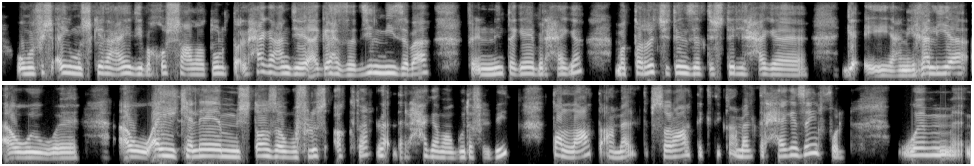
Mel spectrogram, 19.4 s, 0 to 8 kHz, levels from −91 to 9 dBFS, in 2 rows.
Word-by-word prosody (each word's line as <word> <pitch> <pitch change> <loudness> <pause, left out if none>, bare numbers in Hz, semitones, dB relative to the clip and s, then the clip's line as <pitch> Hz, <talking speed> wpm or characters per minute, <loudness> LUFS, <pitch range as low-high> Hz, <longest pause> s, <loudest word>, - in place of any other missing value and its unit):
وما 190 +1 +2
فيش 220 +3 +2
أي 215 0 +2
مشكلة 195 +1 +1
عادي 185 +1 +1
باخُش 195 +4 -1
على 170 0 0
طول 195 +3 -1
ط - - -5
الحاجة 240 -2 +1
عندي 190 -1 +2
بقى 180 -1 +4
جاهزة، 180 -3 +1
دي 170 +7 -1
الميزة 210 -4 +2
بقى 185 +6 0 0.4
في - - -2
إن 170 +1 +2
أنت 195 0 -1
جايب 190 0 +1
الحاجة 185 +6 -1 0.3
ما - - +1
اضطريتش 200 +5 +1
تنزِل 190 -1 +2
تشتري 185 +2 0
حاجة 170 - 0 0.4
ج - - +3
يعني 145 +1 0
غالية 195 +2 +2
أو 160 +1 +2
و 160 0 +1 0.5
أو 185 -3 +3
أي 220 -1 +5
كلام 200 0 +3
مش 180 - +2
طازة 210 -3 +2
وفلوس 180 +3 0
أكتر، 240 - -4
لأ، 220 - -1
ده - - -11
الحاجة 195 -4 -1
موجودة 170 +1 -1
في - - -4
البيت، 265 +11 -2 0.4
طلّعت، 210 +1 +2
عملت 180 - -4
بسرعة 195 +3 +1
تِك، - - -9
تِك، 285 - -11
عملت 195 0 -2
الحاجة 205 +4 0
زي 270 +6 +1
الفُل، 295 - -4 0.6
وم 235 -6 0
م - - -2
190 Hz, 170 wpm, -10 LUFS, 175-210 Hz, 0.6 s, أي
